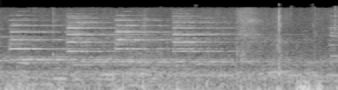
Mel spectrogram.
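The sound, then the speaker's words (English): Carillon bells played by a carillonneur at a church on a town street, with sustained, overlapping ringing tones at moderate loudness over a background of street noise. “And the sounds you hear is the sounds of bells, and they are actually played by a bayardir.”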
